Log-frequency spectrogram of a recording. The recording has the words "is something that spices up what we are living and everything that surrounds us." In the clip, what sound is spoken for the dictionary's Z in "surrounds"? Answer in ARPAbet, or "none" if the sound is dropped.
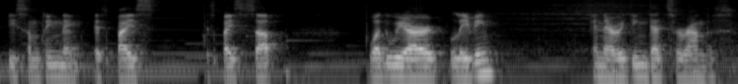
none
